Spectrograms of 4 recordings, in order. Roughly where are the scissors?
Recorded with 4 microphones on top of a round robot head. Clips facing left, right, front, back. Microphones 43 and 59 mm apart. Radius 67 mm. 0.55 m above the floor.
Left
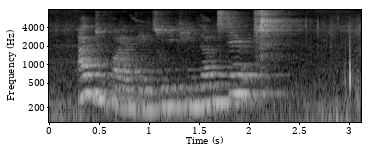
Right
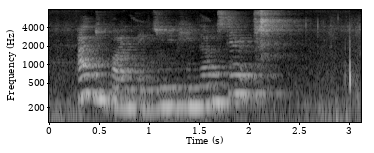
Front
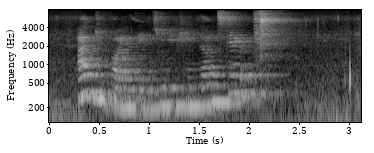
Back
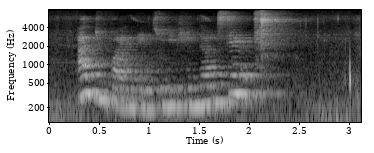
Ahead.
